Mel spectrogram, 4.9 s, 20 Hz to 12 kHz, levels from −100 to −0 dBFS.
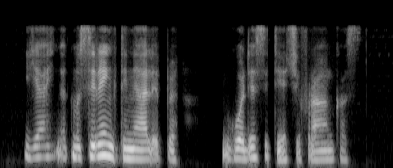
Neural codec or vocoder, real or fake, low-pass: codec, 16 kHz, 0.9 kbps, LongCat-Audio-Codec; fake; 7.2 kHz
